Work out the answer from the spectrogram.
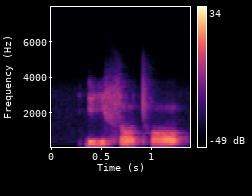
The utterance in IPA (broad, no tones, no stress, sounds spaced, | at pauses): ɗ i s ɔ tʰ ɔ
